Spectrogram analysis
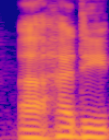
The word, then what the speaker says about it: Hadid: I always feel like I'm going to get her name wrong every time. Hadid. Hadid.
